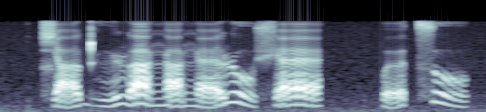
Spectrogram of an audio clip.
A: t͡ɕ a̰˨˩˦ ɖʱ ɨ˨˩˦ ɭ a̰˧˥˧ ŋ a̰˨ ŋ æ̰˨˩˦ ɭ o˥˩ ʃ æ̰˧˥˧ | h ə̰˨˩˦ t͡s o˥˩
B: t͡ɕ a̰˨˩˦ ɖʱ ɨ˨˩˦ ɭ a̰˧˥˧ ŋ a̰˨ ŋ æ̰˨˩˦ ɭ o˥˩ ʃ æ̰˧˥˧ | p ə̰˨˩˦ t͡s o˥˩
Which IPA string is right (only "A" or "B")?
B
